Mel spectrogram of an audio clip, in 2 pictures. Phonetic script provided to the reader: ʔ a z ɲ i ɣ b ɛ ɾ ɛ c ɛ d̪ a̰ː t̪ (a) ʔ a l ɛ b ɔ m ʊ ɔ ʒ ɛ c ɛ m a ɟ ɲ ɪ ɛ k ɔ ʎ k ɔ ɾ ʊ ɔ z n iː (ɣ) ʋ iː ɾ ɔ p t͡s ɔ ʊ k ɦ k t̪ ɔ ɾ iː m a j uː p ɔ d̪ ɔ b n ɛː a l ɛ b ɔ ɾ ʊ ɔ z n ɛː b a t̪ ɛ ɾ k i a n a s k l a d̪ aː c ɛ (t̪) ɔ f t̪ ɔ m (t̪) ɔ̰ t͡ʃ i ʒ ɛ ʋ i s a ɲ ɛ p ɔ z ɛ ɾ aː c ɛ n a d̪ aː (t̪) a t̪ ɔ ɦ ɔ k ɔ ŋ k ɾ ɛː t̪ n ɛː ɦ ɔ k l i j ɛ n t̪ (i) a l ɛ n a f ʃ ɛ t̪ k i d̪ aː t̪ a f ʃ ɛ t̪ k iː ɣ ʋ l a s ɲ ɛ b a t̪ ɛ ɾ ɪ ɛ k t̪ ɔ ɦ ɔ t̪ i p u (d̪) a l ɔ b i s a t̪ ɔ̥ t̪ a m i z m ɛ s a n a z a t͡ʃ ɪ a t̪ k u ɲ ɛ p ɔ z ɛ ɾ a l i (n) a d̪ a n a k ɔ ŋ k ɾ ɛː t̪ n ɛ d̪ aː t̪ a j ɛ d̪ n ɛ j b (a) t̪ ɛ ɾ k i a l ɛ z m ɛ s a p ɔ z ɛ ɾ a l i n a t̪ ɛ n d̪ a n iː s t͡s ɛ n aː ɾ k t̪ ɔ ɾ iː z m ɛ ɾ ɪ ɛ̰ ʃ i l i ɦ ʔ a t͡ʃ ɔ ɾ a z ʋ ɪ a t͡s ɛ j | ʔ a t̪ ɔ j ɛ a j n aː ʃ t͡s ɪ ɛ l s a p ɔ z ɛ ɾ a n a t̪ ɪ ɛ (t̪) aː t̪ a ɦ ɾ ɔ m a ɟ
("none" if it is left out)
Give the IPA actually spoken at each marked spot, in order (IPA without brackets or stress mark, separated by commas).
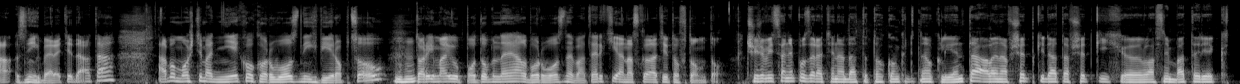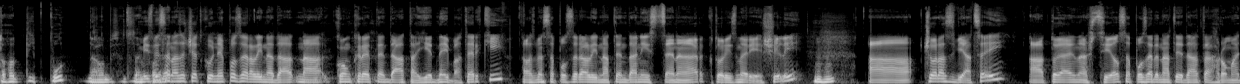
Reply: a, ɣ, t̪, t̪, t̪, a, d̪, n, a, d̪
